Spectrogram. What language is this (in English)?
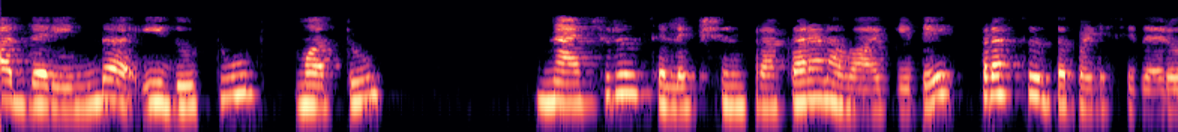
Kannada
